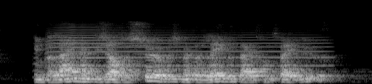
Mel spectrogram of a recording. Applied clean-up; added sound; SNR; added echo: none; Trumpet; 19 dB; reverberation time 0.8 s.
